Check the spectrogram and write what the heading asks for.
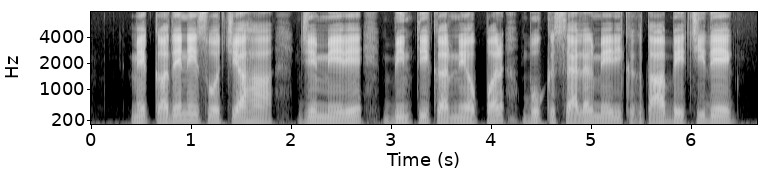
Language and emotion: Dogri, surprised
